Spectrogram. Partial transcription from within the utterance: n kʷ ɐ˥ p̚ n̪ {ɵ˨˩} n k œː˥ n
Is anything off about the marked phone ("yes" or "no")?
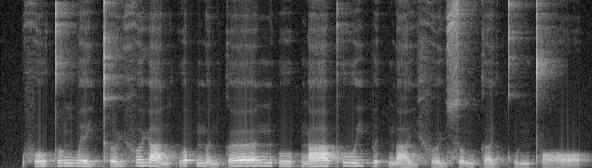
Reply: no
